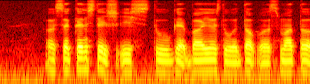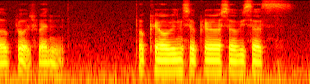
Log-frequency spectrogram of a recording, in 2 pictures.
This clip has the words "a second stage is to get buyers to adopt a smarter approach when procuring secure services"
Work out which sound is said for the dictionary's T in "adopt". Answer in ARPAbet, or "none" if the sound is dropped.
none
